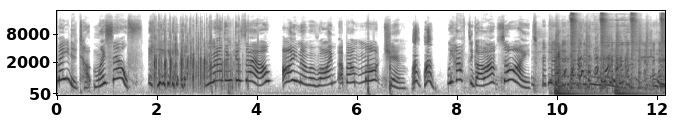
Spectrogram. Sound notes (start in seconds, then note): 1.8 laughing and clapping; 7.1 barks; 9.5 children laughing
